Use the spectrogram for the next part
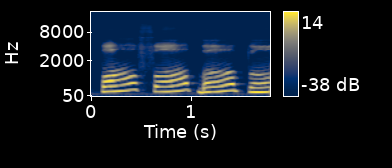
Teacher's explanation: એનો ઉચ્ચાર કરતી વખતે બંને હોઠ ભેગા થાય છે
